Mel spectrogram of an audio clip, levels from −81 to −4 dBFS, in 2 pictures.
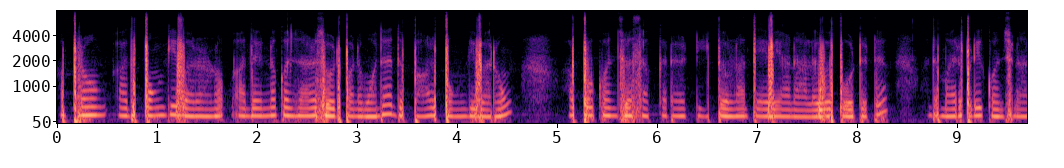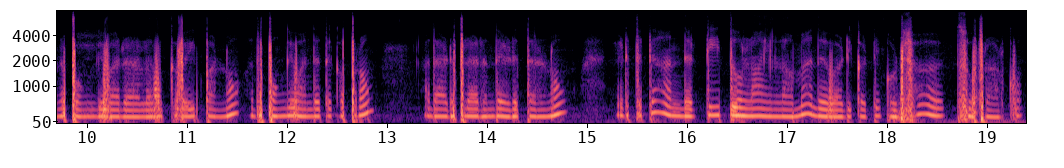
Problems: constant background noise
